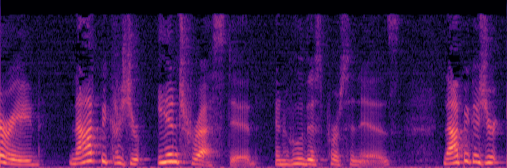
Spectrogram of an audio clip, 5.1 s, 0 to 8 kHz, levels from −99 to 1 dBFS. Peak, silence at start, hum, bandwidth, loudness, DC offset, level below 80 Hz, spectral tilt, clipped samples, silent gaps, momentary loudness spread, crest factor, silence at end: -14 dBFS; 0 s; none; 7.6 kHz; -31 LUFS; under 0.1%; -60 dBFS; -5.5 dB/octave; under 0.1%; none; 15 LU; 18 dB; 0 s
